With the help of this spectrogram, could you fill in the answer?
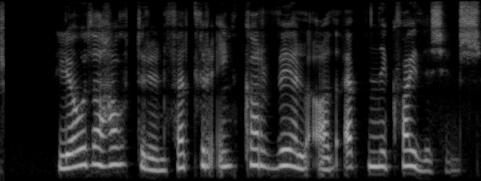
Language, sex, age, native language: Icelandic, male, 11, Icelandic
